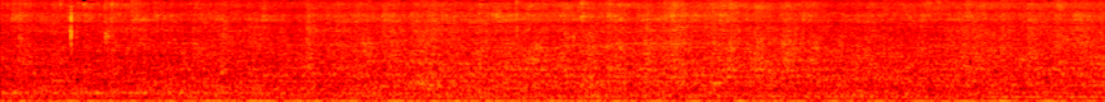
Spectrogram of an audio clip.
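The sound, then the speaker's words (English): A passing train gives off a steady, low rumble with a broad hiss of wheel and track noise, constant in loudness throughout with no voices over it. “All right, that's the train. Oh, we got the train.”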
